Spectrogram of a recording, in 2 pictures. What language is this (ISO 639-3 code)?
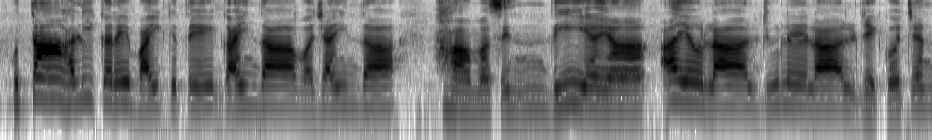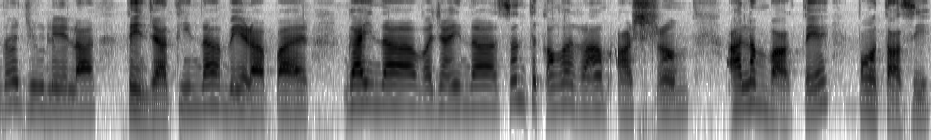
snd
